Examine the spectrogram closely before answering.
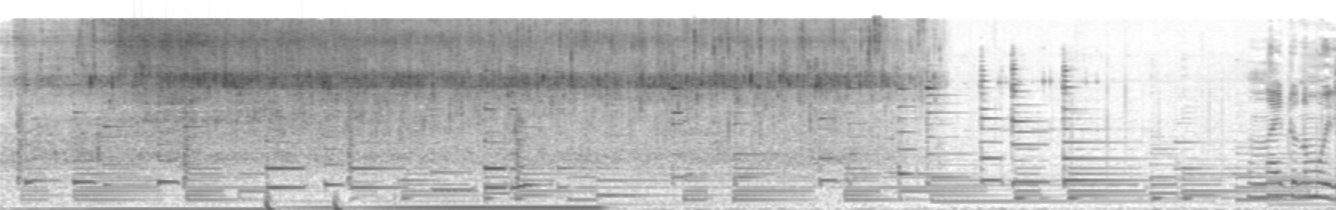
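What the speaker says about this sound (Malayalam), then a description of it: "ഇനിയൊരു പാൻ വെച്ചിട്ട് അതിലേക്ക് കുറച്ച് വെളിച്ചെണ്ണ വെച്ചിട്ട് നമുക്ക് ഈ മീനൊന്ന്" Faskar fish fries in coconut oil in a pan, giving a steady loud sizzle that runs throughout, with clinks and stirring sounds on top.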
